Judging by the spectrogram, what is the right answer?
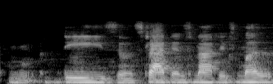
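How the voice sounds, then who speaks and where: A man speaks very slowly in a fairly low pitch with monotone, flat intonation. His voice is somewhat breathy, and there is audible room echo. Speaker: student making tutorial video. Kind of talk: tutorial. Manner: halting, with many repetitions.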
